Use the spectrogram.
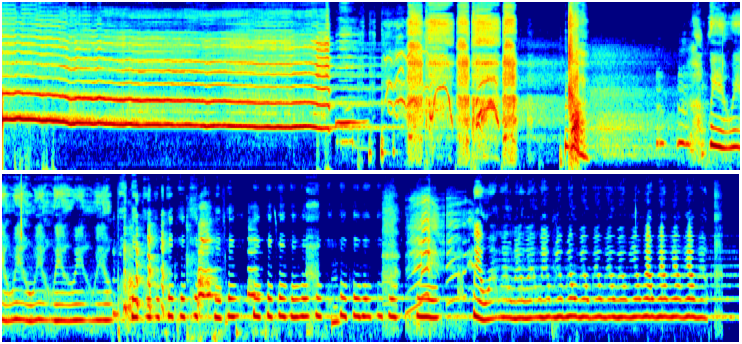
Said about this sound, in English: What were those sounds at the end? It was the car alarms. Okay. Some would say that's not part of the fireworks sound.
